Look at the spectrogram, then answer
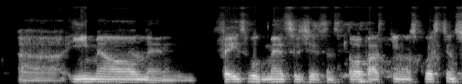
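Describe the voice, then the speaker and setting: A man speaks at a medium pitch. His intonation is fairly even. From Michoacán, Mexico. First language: Spanish. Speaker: business organization founder. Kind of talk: interview.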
